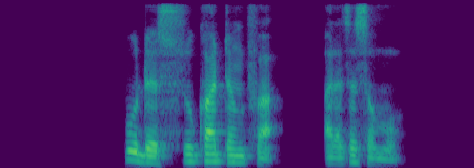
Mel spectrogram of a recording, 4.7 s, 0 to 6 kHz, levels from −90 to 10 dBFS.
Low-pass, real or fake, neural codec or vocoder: 5.4 kHz; fake; codec, 16 kHz in and 24 kHz out, 1 kbps, XY-Tokenizer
